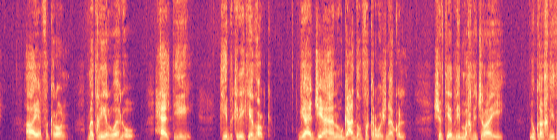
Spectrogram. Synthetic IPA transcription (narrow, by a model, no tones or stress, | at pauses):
ʔæjælfəkːɾun | mæt̪ɣəjːəɾwælu | ħalt̪i | kibəkɾikiðˤoɾˤk | ɡaʕəd̪d͡ʒiʕanwɡaʕəd̪nfəkːəɾwæʃnækʊl | ʃəft̪jæd̪ibmæxðit̪ʃɾˤɑji | lukænxðit̪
